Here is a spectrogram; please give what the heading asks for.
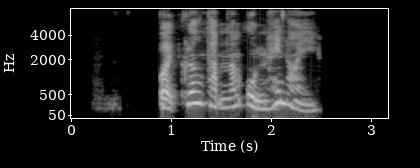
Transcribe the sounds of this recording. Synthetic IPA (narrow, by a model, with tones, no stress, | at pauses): pɤː˨˩t̪̚kʰɾɯ˥˩əŋt̪ʰa˧mna˦˥mʔu˨˩nɦa˥˩jnɔ˨˩j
